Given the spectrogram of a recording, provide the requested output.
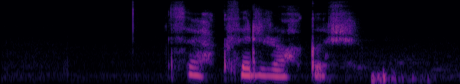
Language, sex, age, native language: Icelandic, female, 9, Icelandic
